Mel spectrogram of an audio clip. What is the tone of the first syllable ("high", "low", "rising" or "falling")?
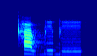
falling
